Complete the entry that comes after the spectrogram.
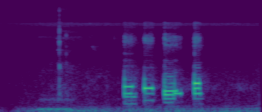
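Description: A WeWalk smart cane's power-on confirmation tone after pairing with a phone: four short, clear electronic beeps in quick succession, fairly loud over a low background hum, preceded by a faint click.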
